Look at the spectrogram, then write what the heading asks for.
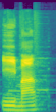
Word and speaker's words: ima: First and foremost, we have ima. Yeah, this is the one accent on the first mora, definitely considering the context.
